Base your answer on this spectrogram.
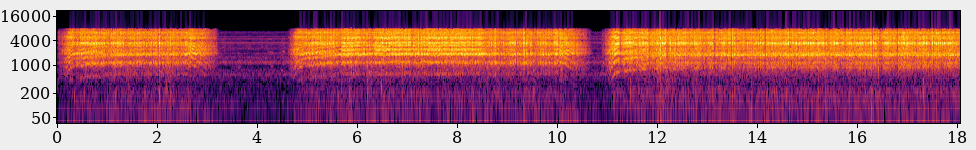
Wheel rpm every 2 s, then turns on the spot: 130, 50, 90, 160, 150, 100, 230, 230, 230.
none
